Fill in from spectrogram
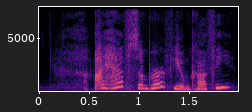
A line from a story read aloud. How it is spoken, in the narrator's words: cried Mona, happy to make a sacrifice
